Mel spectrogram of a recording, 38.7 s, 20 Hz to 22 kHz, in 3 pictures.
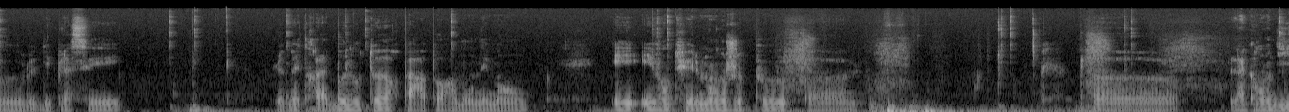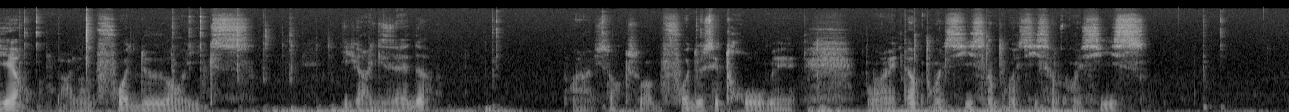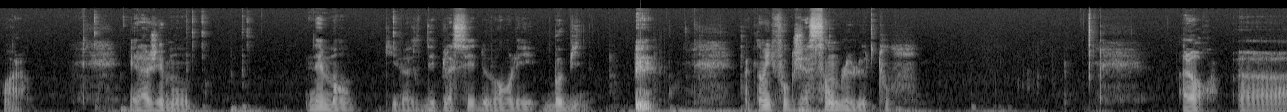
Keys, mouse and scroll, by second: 1.8 alt+click, 3.6 click, 6.5 click, 9.9 click, 11.2-12.7 drag, 13.0 click, 14.7 click, 17.8-18.8 alt+drag, 19.8 click, 25.0-26.6 drag, 27.6 click, 28.1-29.6 alt+drag, 32.1-33.3 scroll up 4, 33.8 alt+middle click.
